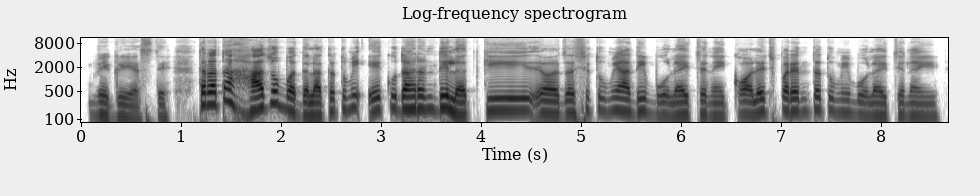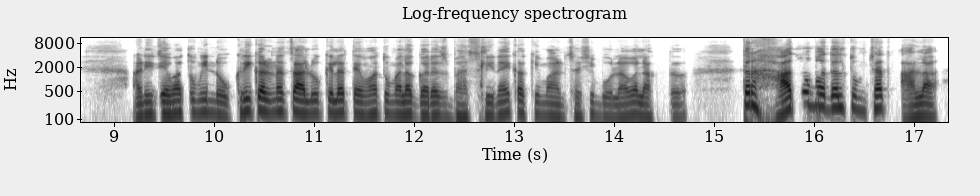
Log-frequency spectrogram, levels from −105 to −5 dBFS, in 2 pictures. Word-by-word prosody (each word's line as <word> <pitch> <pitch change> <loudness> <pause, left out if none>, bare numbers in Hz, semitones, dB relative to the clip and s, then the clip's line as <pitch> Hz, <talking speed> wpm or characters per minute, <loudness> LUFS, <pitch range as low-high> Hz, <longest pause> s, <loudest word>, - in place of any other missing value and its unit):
वेगळी 120 -3 -4
असते. 105 +2 -9 0.3
तर 225 - +7
आता 235 +5 +8
हा 170 -2 +8
जो 250 - +5
बदल 135 -5 +3
आता 130 +5 +1
तुम्ही 190 +3 -4 0.2
एक 170 +3 -4
उदाहरण 185 0 +4
दिलंत, 155 -9 +5 0.2
की 165 0 -1
अ, 140 -1 +4
जसे 145 +4 -3
तुम्ही 170 0 -4
आधी 160 0 +2
बोलायचे 130 +1 -3
नाही, 125 0 -8
कॉलेजपर्यंत 155 +3 0
तुम्ही 150 -3 -9
बोलायचे 125 0 -6
नाही 120 -1 -9 0.7
आणि 130 +3 -4
जेव्हा 140 +1 +1
तुम्ही 150 0 -6
नोकरी 140 +3 -4
करणं 155 -2 +2
चालू 145 -2 +4
केलं 145 -1 +1
तेव्हा 135 0 -3
तुम्हाला 135 -1 -2
गरज 125 -1 -4
भासली 120 +2 -9
नाही 135 +2 -4
का, 145 - -3
की 135 - -12
माणसाशी 120 0 -11
बोलावं 115 +2 -7
लागतं. 115 -1 -10 0.6
तर 230 0 +6
हा - - +5
जो 240 - -1
बदल 195 -1 +3
तुमच्यात 185 +1 0 0.3
आला 120 +2 -2
140 Hz, 160 wpm, -23 LUFS, 125-165 Hz, 0.7 s, आता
